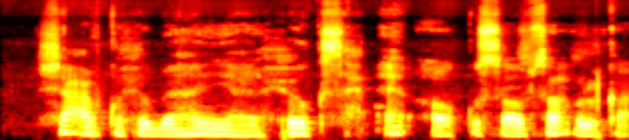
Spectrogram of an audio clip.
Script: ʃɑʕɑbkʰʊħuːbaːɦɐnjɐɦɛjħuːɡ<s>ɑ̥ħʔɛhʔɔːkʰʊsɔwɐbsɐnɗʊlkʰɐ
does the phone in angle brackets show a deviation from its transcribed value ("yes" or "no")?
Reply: no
